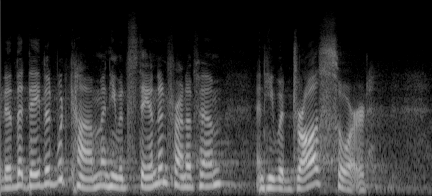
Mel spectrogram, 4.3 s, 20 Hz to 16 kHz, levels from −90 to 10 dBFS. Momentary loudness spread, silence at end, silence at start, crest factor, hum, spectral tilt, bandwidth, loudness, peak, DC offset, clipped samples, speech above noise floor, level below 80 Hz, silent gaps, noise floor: 8 LU; 0.4 s; 0 s; 16 dB; none; -7.5 dB/octave; 7.8 kHz; -21 LUFS; -4 dBFS; under 0.1%; under 0.1%; 27 dB; -68 dBFS; none; -48 dBFS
